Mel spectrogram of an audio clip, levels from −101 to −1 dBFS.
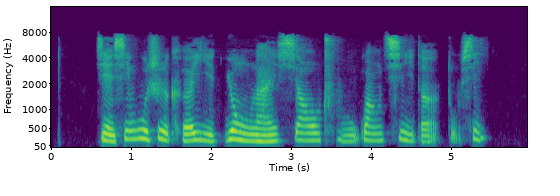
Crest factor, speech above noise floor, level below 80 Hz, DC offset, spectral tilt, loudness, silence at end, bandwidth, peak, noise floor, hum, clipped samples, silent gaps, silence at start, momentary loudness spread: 16 dB; 42 dB; -62 dBFS; under 0.1%; -4.5 dB/octave; -21 LUFS; 0.55 s; 8 kHz; -4 dBFS; -62 dBFS; none; under 0.1%; none; 0.6 s; 11 LU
